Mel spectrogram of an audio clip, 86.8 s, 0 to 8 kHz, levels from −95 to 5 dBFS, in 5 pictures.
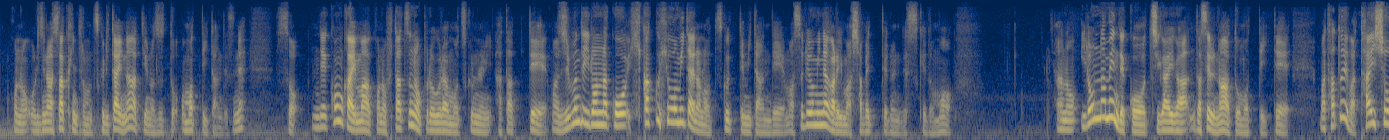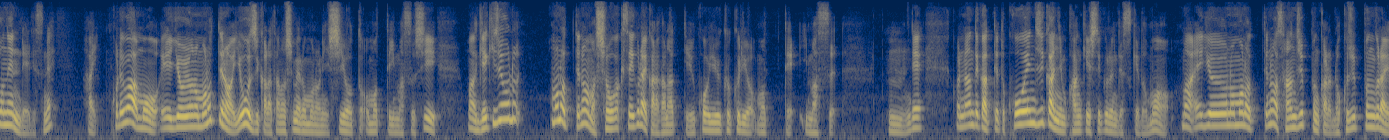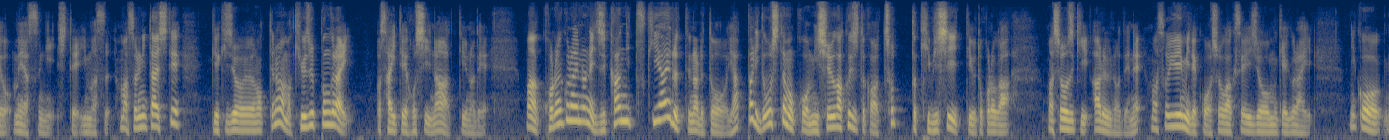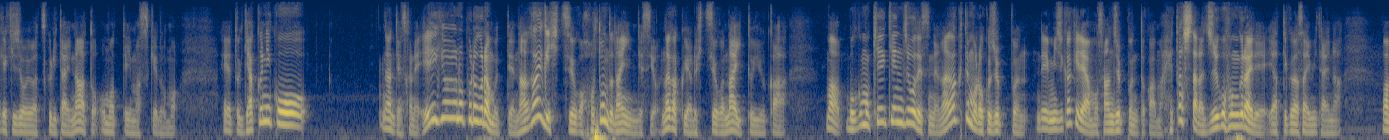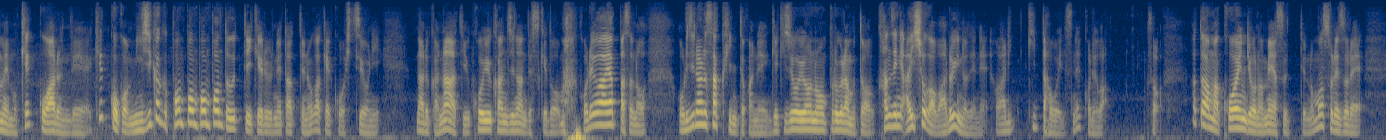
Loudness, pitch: -23 LUFS, 140 Hz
